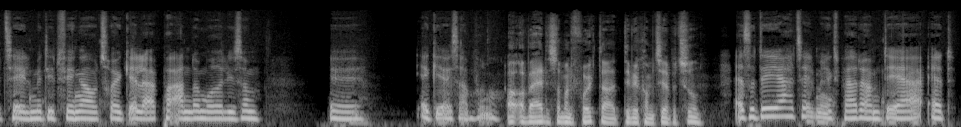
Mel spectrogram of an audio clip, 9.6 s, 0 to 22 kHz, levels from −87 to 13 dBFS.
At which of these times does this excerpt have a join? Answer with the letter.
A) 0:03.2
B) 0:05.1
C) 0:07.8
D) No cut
D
